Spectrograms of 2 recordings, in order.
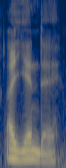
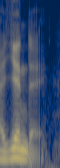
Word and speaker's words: Allende: I think that I'm pronouncing that. What? – Allende. – Allende? Is that how you pronounce it? – Mm-hmm. – Allende.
